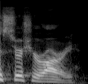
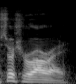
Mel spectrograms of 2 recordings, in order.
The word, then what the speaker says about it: certiorari: Everyone, I say certiorari or certiorari, but cert is fine.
